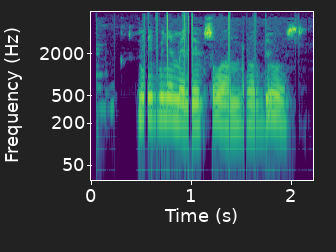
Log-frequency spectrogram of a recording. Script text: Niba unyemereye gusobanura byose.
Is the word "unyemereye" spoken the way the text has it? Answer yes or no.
yes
